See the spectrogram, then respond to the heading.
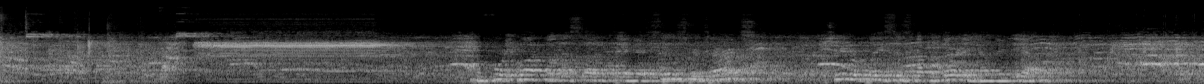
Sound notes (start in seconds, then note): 1.7 referee's whistle; 1.8 buzzer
